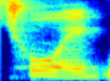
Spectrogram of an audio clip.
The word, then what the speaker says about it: Choi: But so in my case, it's Che, which is Choi, which is a whole nother thing because they Americanized it. So Che turned into Choi.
